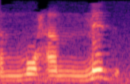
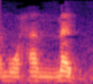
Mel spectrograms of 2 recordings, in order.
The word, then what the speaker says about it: Muhammad: We shouldn't say Ashhadu anna Muhammad. We should say Ashhadu anna Muhammad.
